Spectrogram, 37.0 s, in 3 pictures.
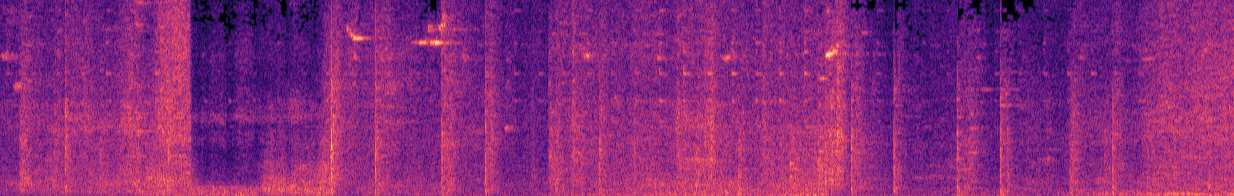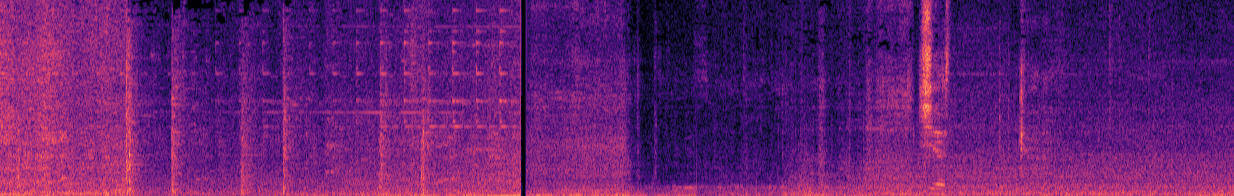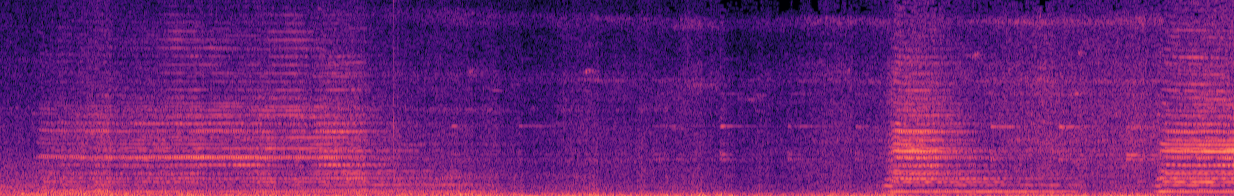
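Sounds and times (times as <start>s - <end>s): train wheels clattering on rails: 0.0s - 17.6s
car road noise: 16.3s - 25.0s.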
